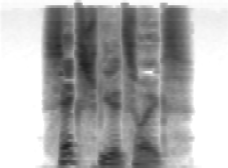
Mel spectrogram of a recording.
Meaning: genitive singular of Sexspielzeug
- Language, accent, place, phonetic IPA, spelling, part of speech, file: German, Germany, Berlin, [ˈzɛksʃpiːlˌt͡sɔɪ̯ks], Sexspielzeugs, noun, De-Sexspielzeugs.ogg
